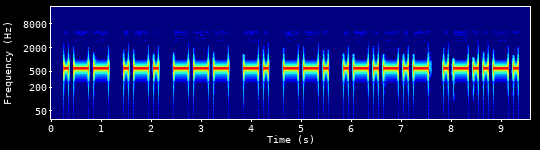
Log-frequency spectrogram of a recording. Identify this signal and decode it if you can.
Morse code, heard as a keyed tone, about 12 wpm, 600 Hz. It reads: WRONG."
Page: English quotations in CW (telegraphy - morse)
